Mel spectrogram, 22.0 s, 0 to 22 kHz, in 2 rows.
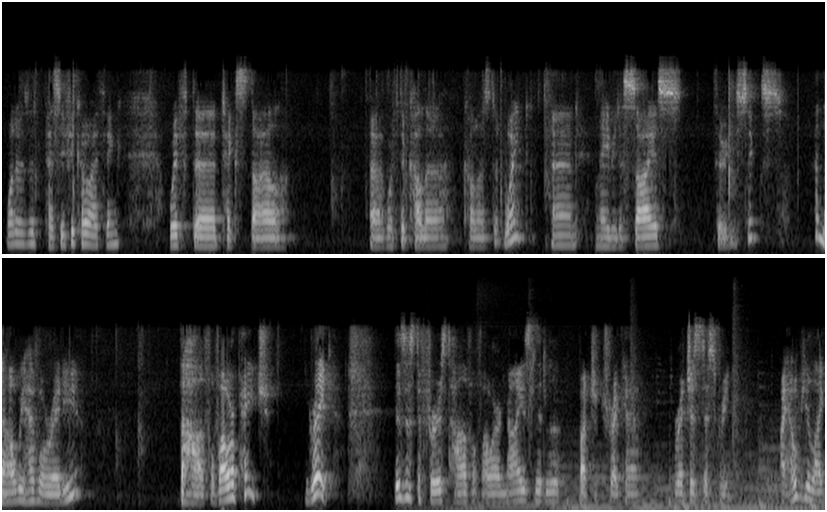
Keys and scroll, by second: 2.1 ctrl+space, 2.9 super+v, 3.7 super+z, 7.1 super+s, 7.1 alt+super+l, 7.4 super+s, 9.8 super+s, 10.6 super+s, 10.6 alt+super+l, 11.9 super+Right, 12.7 alt+super+l, 12.8 super+s.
